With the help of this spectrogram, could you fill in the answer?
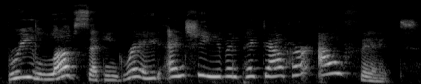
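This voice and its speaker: A woman's voice: very high-pitched, sing-song, slow. A woman hosting a children's storytime, reading a picture book aloud expressively and speaking directly to young listeners. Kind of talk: storytime read-aloud with asides to young viewers.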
